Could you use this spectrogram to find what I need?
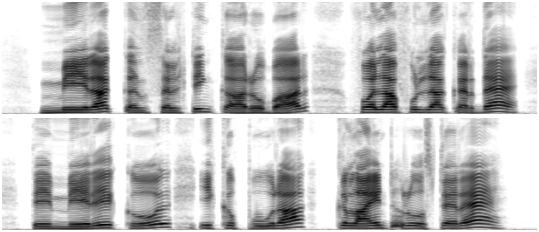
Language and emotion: Dogri, happy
